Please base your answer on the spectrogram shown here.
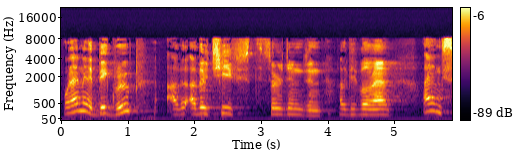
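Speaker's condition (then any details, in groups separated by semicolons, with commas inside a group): Cerebral palsy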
